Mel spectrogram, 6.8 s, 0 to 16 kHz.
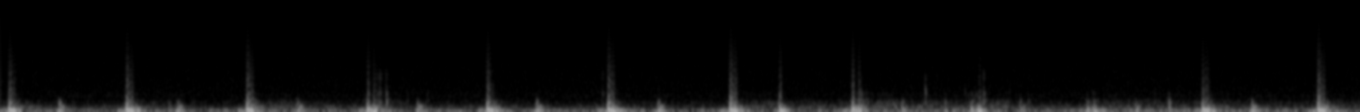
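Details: Visible neck veins and pulse during cool-down after a long run: loud, regular two-part heartbeat at about 100 beats a minute; normal heart sounds after exercise.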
